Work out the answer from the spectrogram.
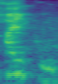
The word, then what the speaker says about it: haiku: syllable count in a haiku the word Haiku in English is a two syllable word in Japanese it's a three syllable word okay so so so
